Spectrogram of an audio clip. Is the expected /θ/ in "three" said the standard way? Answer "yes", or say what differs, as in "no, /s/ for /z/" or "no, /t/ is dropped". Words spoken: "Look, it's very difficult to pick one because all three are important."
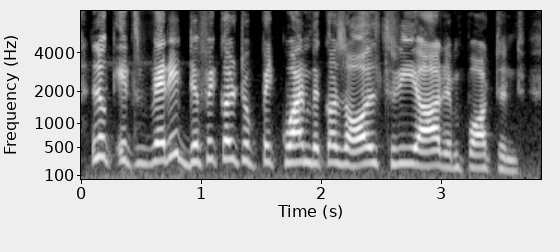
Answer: no, /t/ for /θ/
